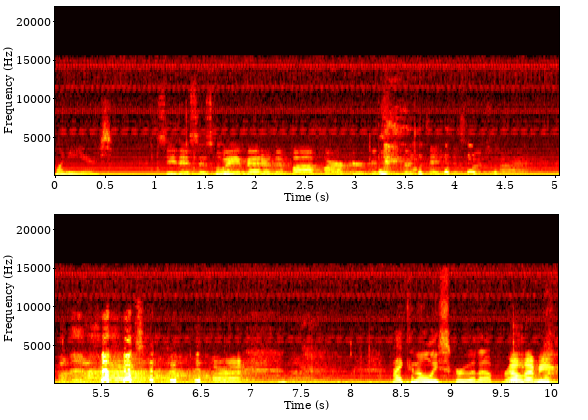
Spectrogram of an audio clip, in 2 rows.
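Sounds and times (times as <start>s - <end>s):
bursts of laughter: 5.1s - 7.2s.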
